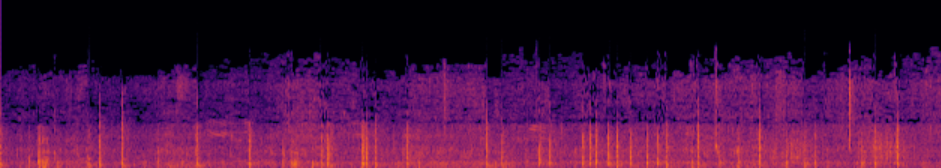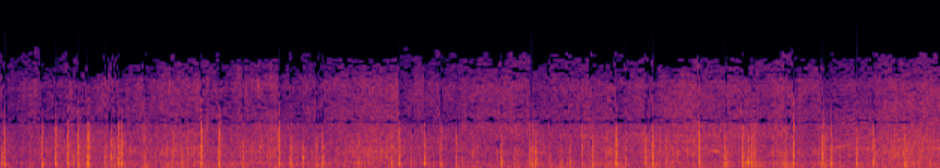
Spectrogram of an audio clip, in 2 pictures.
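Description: Aerial fireworks bursting: a continuous rapid crackle of popping reports, many pops a second, without let-up.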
